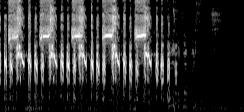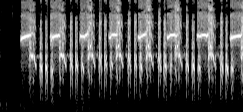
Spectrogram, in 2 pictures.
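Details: Repeated harsh whistled phrases of a Grey francolin in fast rhythm, a brief low murmur and lull midway, then a long, steady run of the same ringing calls.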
